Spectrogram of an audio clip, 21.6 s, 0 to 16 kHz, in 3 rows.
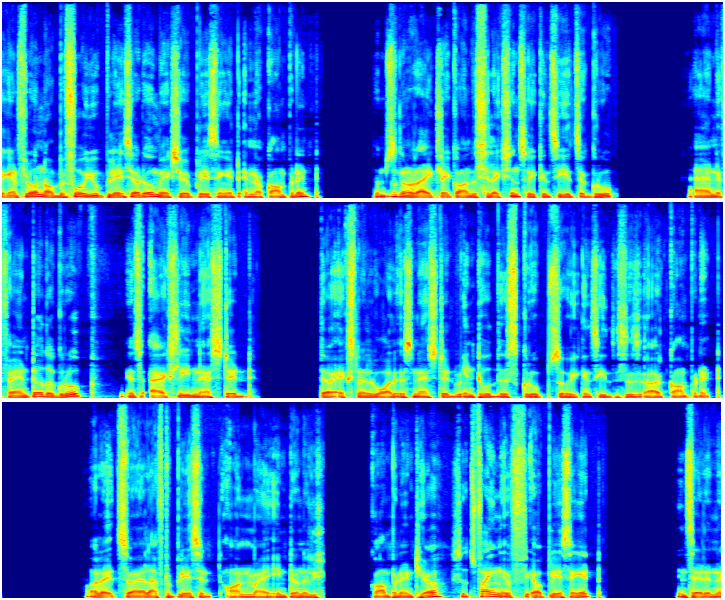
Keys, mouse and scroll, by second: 0.4 scroll down 7, 0.8 middle click, 2.6-3.1 scroll up 7, 3.1 right click, 7.1 double click, 8.9 scroll down 3, 9.4-10.4 scroll up 4, 10.8 double click, 12.4 right click, 14.2 scroll down 4, 14.7 middle click, 16.6-17.7 scroll up 16, 17.9 middle click, 19.9 scroll down 2, 20.9-21.6 scroll up 4.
